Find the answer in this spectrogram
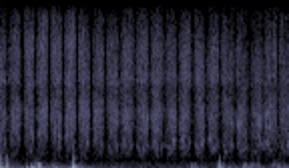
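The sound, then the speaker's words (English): Hands rub together in quick back-and-forth strokes, a soft steady swishing friction with a few faint thumps, no talking. “I'm rubbing my hands together.”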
